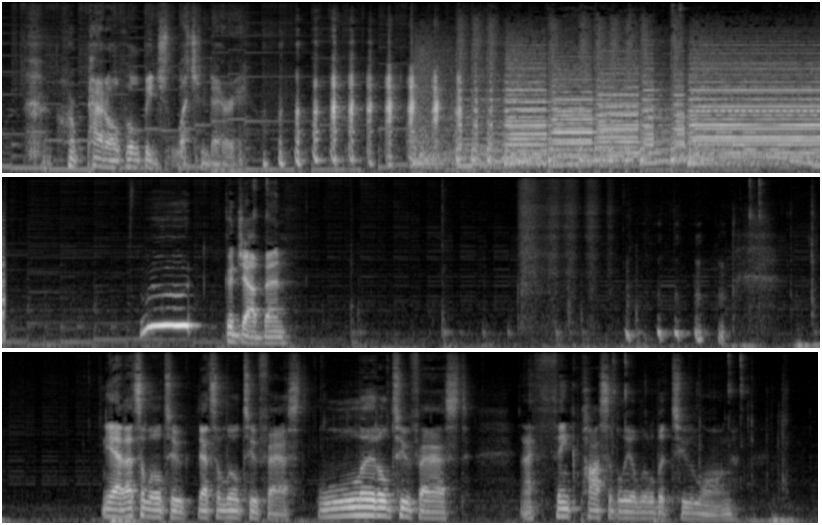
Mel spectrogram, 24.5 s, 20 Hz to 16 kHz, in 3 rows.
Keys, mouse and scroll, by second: 15.7 click, 16.1 space, 17.6 space, 22.5 right click, 23.7 click, 24.1 space.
